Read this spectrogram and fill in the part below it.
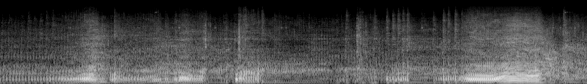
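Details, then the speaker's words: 2023 Beta 250 RR two-stroke riding: crackles and pulls cleanly through repeated throttle blips without bogging or spitting; consistent smooth delivery and low-end control, sounds well jetted. "you can hear even when I input power it has a very consistent smooth [Applause] delivery low control something about these bikes"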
